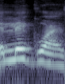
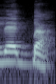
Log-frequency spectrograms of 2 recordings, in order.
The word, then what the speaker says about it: Legba: it's somewhat like that it's a legway is a mispronunciation of a legba and elega is what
